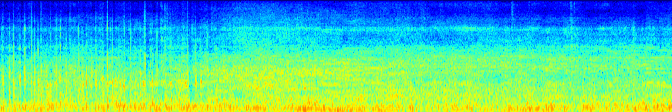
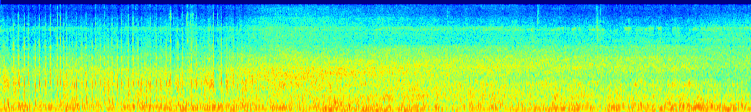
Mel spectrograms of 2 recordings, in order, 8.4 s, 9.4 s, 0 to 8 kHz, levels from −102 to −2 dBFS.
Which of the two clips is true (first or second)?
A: second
